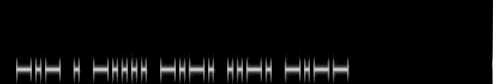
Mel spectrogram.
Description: Morse code, heard as a keyed tone, about 25 wpm, 700 Hz. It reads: KE6CFY
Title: USA Callsign DE Callsign 25wpm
